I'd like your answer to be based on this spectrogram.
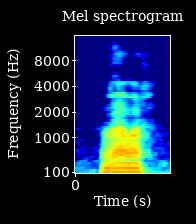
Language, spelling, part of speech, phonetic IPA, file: Polish, wałach, noun, [ˈvawax], LL-Q809 (pol)-wałach.wav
